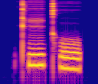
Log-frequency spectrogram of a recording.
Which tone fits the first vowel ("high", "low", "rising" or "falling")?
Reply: high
